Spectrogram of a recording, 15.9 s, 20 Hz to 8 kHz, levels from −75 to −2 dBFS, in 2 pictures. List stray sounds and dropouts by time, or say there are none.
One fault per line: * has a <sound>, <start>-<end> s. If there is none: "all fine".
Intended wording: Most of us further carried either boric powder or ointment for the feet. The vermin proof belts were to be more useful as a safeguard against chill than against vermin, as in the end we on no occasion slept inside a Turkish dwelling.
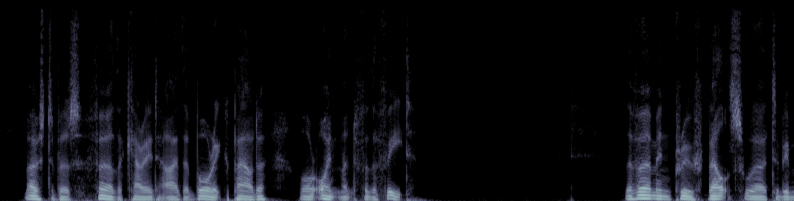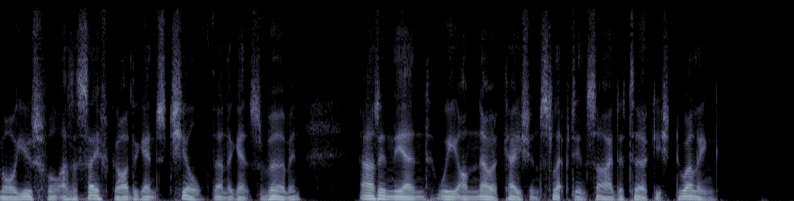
all fine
